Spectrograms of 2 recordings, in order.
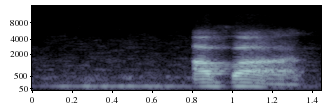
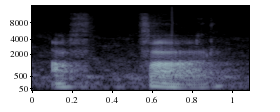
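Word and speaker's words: עָפָר: Afar. Afar. Var. Yes. I think you're wanting to pronounce the pe as a V sound, but it is pronounced as an F sound. So it's not avar, but afar.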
